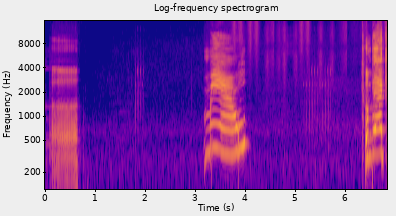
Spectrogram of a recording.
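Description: A cartoonish cat meow sound effect from the video game YIIK: A Postmodern RPG, with three separate bursts, one at the start, a longer mid call and a sharp one at the end, separated by near silence.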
